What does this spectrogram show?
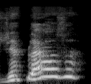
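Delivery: high-pitched fake Cuban accent; hammed-up Cuban-accented messenger; bad Spanish accent. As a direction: announce it high in a badly faked Spanish accent. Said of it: "I wish I could do a Spanish voice".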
